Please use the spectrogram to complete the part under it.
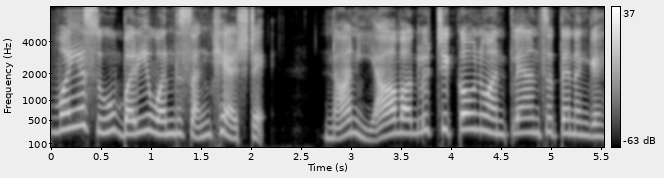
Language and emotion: Kannada, happy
